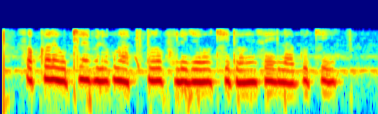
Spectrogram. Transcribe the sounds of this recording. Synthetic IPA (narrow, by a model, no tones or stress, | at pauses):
sɔkaleuʈʰilabelokuakʰi̥t̪ɔlɔpʰulid͡ʒɔut͡ʃʰit̪ɔĩsẽjlaɡut͡ʃi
